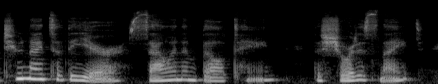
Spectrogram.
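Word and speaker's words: Samhain: future no longer dims the ancient Celts used to call the time of the longest night of the year soin pronounced salhan mm-hmm they believed that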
